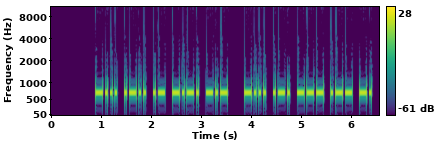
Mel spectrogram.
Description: Morse code, heard as a keyed tone, about 25 wpm, 700 Hz. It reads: BLACK BROWN
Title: Pangram Challenge v2 - 25wpm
